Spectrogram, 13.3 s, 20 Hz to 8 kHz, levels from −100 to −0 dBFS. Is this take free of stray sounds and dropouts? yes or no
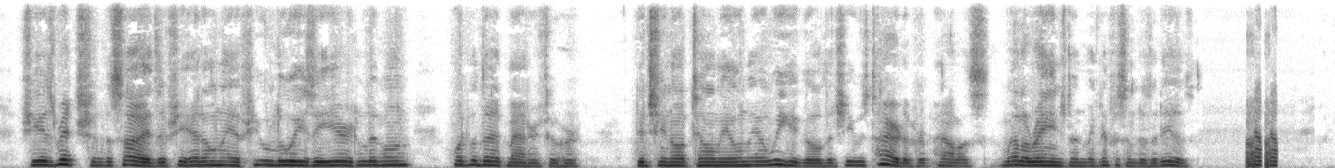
no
